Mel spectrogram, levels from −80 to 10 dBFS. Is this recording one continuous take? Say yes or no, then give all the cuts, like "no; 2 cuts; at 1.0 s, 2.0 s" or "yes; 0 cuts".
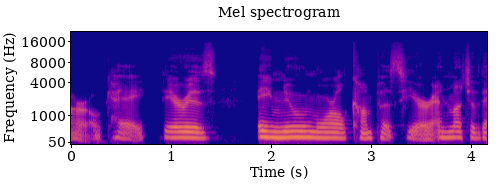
no; 1 cut; at 0.9 s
